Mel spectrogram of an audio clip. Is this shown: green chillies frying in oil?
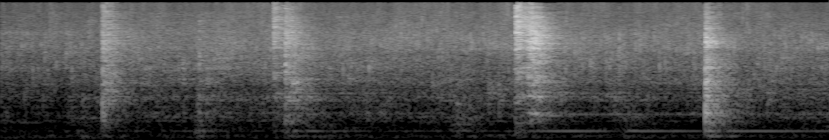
yes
